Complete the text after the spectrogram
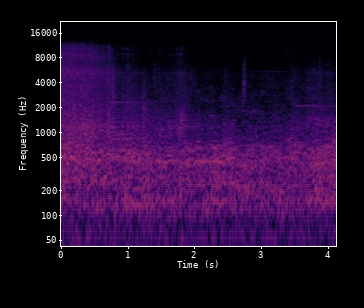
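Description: Balls rattle in a turning lottery drum.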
